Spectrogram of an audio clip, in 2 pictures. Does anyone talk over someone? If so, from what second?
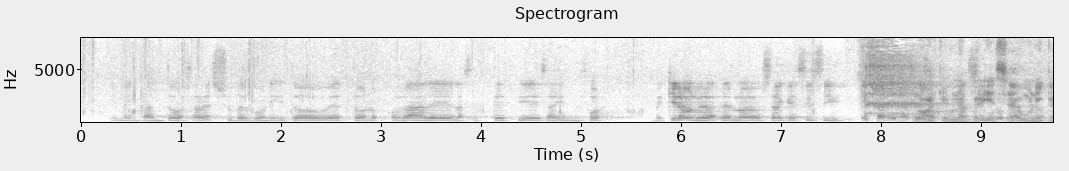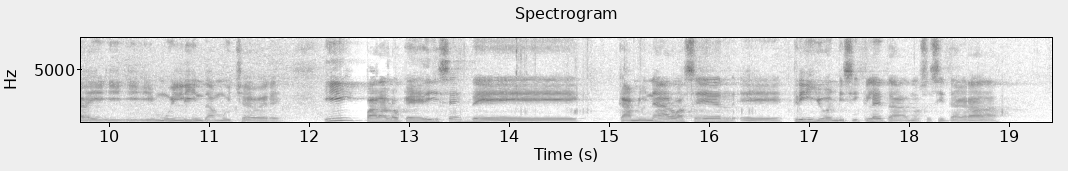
8.3 s

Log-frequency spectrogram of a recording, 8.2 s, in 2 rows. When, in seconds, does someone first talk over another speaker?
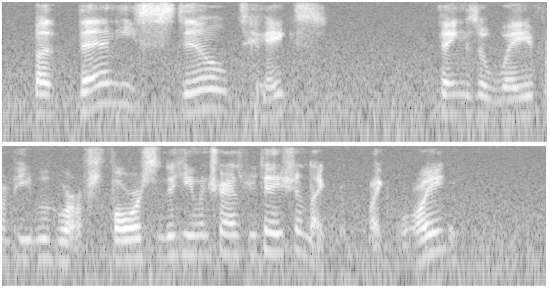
none

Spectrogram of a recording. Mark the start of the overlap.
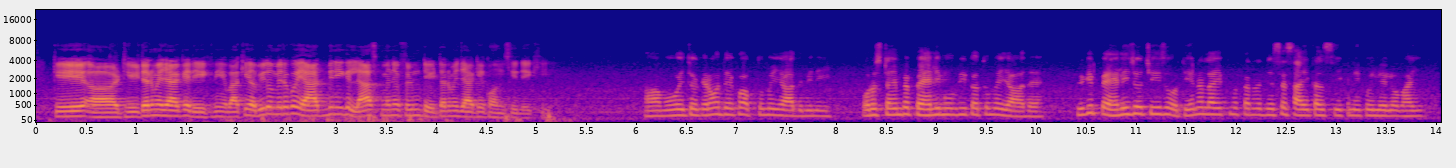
none

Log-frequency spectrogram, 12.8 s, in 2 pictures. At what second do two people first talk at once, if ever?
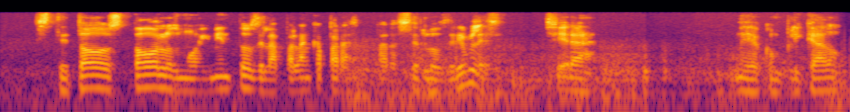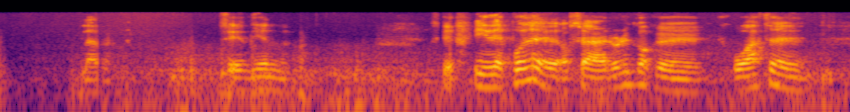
none

